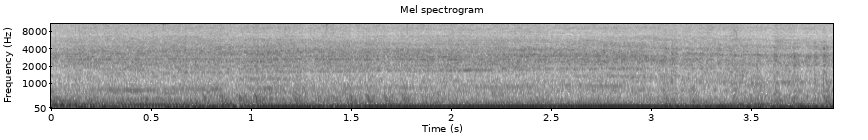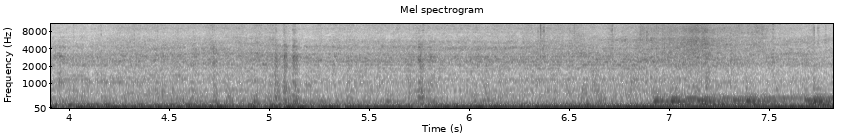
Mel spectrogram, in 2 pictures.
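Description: Nissan 240SX engine running, heard from inside the cabin as the car drives. Its note drops lower about three and a half seconds in.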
